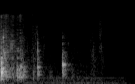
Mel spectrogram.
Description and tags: Kicking a pile of wooden blocks they tumble down
I kicked a pile of wooden blocks and the tower tumbled apart.
wood, hit, tumble, blocks, wooden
